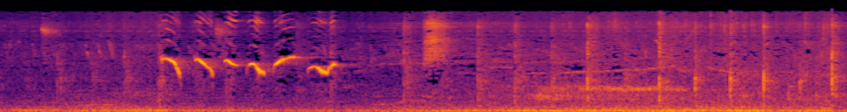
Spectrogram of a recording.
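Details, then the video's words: White-rumped shama in the forest giving one quick phrase of six bright, downward-slurred whistles, then background noise with faint distant sounds. "Masteran murai suara asli dari hutan"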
